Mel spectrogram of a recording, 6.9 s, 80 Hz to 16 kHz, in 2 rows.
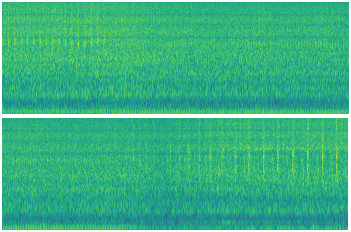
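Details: Ford 302 V8 at even idle with a light rapid tick, about four a second, dipping near the end; lifter tick suspected, not confirmed.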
